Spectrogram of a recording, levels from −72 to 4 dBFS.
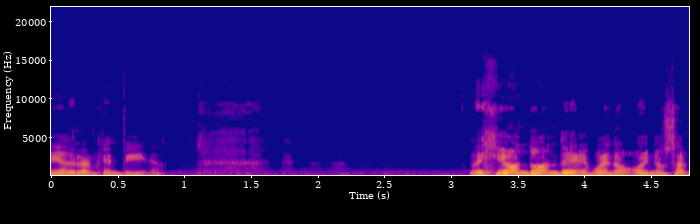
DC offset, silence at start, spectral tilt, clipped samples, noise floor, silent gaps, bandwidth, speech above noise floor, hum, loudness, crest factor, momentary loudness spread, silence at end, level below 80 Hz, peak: under 0.1%; 0 s; -7 dB/octave; under 0.1%; -50 dBFS; none; 15 kHz; 30 dB; none; -21 LUFS; 20 dB; 25 LU; 0 s; -48 dBFS; -4 dBFS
